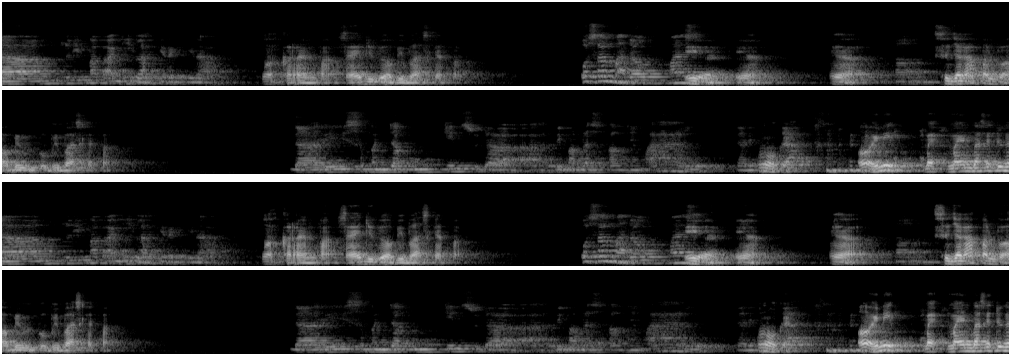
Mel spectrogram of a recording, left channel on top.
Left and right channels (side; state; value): both; normal; correlation 0.49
